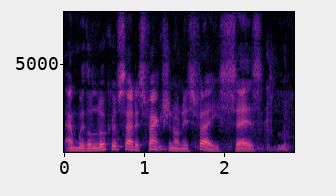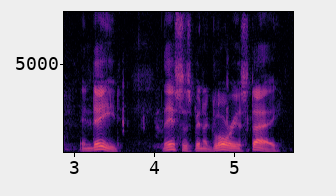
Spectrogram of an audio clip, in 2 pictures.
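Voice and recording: With lively intonation, a natural voice reads aloud.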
